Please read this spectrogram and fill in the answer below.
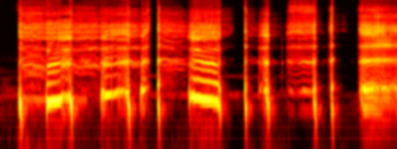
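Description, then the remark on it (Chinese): An elderly, ill man coughs again and again from behind a half-closed door, in rough, raspy bursts, some harsh and strained, others shorter and weaker, with brief pauses between fits and no talking. “一道年迈的咳嗽声从虚掩的房门里传了出来，咳了一声，似是给他开了头一般，接下来此起彼伏的咳着。”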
